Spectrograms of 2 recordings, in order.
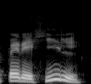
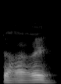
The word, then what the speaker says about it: perejil: del perejil, porque los haitianos no pueden pronunciar la palabra perejil, eh, porque ellos hablan francés. ¿Cómo dirían los los haitianos? Perarril.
